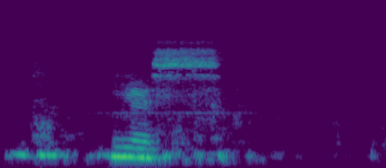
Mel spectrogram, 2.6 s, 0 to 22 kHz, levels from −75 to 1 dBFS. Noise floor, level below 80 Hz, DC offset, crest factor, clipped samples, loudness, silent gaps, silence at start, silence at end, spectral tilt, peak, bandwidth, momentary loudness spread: -73 dBFS; -76 dBFS; under 0.1%; 18 dB; under 0.1%; -32 LUFS; none; 0.05 s; 0.1 s; -4.5 dB/octave; -18 dBFS; 9.4 kHz; 11 LU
